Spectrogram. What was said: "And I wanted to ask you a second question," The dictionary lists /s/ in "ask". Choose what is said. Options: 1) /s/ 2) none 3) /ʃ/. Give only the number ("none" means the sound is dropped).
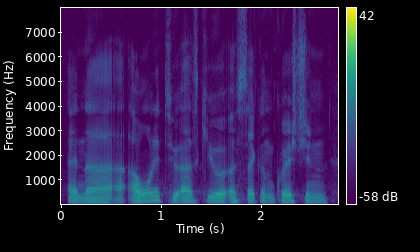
1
